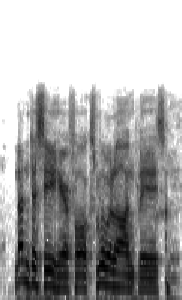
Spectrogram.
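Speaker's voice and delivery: booming Irish beat cop.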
